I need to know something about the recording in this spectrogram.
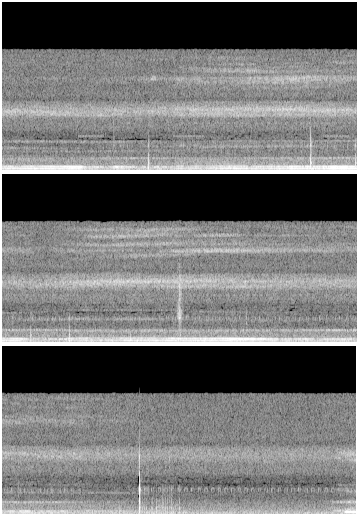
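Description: A person humming long held notes that slowly sink in pitch, in three stretches, stopping a little before the end. A few faint clicks fall among them.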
